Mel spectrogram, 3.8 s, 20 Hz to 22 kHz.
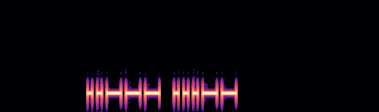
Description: Morse code, heard as a keyed tone, about 25 wpm, 700 Hz. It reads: 23
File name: Two Letter-Number Combinations - 25wpm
